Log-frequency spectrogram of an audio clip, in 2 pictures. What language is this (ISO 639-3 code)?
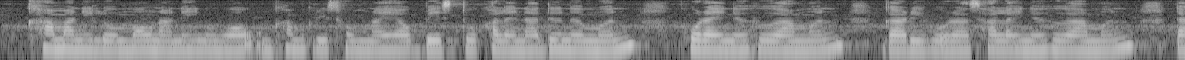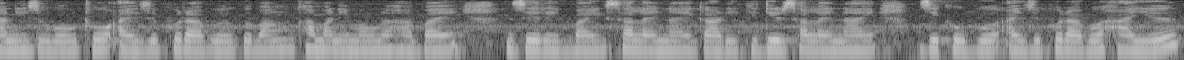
brx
